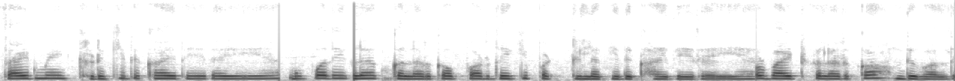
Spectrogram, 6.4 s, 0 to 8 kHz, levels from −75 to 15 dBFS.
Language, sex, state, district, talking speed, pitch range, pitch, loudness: Hindi, female, Uttar Pradesh, Deoria, 255 wpm, 245-275 Hz, 260 Hz, -16 LUFS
